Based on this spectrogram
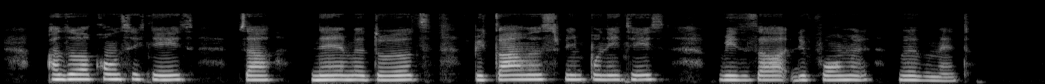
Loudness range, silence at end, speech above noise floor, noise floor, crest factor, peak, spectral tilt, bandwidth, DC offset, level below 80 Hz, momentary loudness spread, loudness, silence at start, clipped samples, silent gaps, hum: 4 LU; 0.8 s; 55 dB; -74 dBFS; 16 dB; -4 dBFS; -6.5 dB/octave; 11.5 kHz; under 0.1%; -66 dBFS; 12 LU; -19 LUFS; 0.2 s; under 0.1%; none; none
